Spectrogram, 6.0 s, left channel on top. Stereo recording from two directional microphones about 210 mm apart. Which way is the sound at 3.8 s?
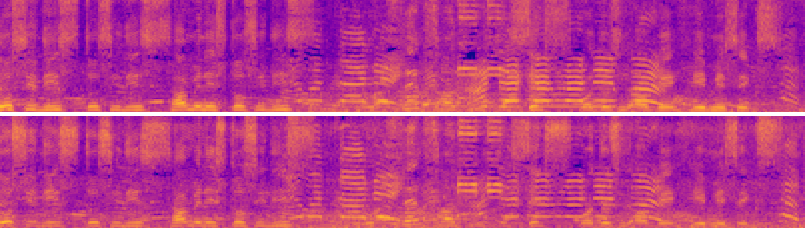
55° left (ahead or behind).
